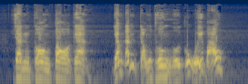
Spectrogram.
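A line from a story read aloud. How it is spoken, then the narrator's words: Old man's snort, shout. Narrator (Vietnamese): lão quái nhân chợt hừ một tiếng rồi quát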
